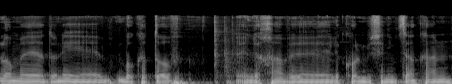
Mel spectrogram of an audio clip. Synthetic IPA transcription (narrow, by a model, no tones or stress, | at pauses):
lo̞mead̪onibokeʁt̪o̞v | leχavelekʰo̞lmiʃenimt͡sakʰan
